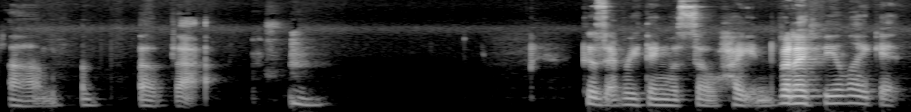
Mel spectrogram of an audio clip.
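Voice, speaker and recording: A woman with a Vermont accent reading tarot casually to camera, halting and rambling as she thinks aloud. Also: a bass voice, vocal fry. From Vermont, USA. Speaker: tarot reader, host.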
